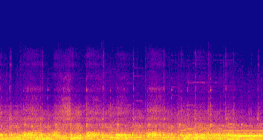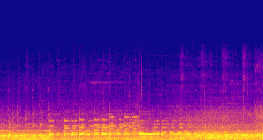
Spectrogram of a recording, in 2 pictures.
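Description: Video slot machine's free-spin bonus music playing steadily as the free spins run.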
